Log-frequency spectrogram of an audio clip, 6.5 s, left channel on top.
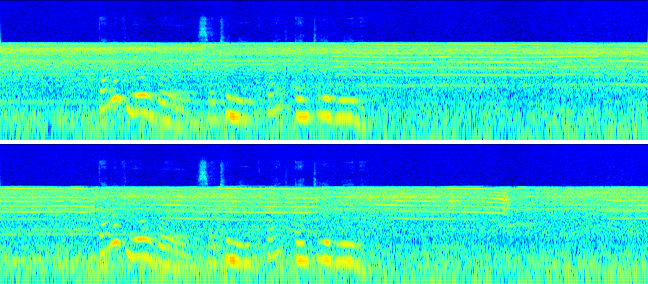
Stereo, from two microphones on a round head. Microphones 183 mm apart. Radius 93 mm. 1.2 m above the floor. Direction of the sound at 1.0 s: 5° right (ahead or behind).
